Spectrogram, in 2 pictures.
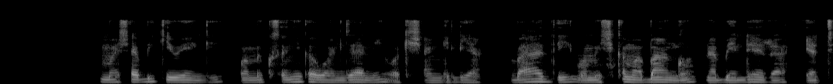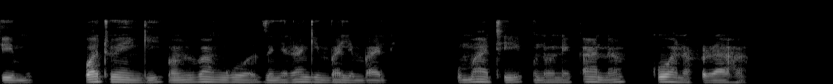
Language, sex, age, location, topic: Swahili, male, 18-24, Kisumu, government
